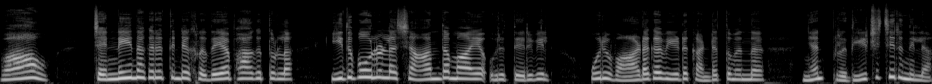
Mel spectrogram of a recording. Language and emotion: Malayalam, surprised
